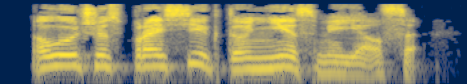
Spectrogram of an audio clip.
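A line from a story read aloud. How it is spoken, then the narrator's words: Grumbling mutter. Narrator (Russian): пробурчал Джейк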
